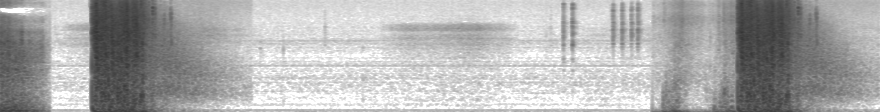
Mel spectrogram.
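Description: Musket gunfire volleys in the video game Pike and Shot Campaigns: two loud, crackling volleys, each lasting under a second, with a long quiet stretch between them holding faint clicking.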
